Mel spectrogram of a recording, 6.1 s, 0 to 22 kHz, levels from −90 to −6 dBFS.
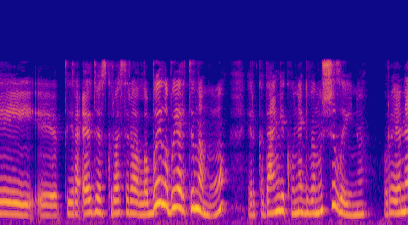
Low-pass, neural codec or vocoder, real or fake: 7.2 kHz; none; real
